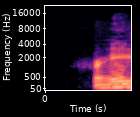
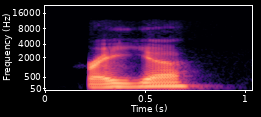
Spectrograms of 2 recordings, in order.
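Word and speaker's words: Freyja: Frey, well, it's F-R-E-Y-J-A. Freya. Okay. Freya. See, I would pronounce the J like a Y because Bjorn, fjords, and whatnot.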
